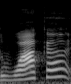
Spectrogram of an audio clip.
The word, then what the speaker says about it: Waka: This is Johnny LeHane, and he's the founder and co-owner of a distributed company called Waka. Am I pronouncing it right?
